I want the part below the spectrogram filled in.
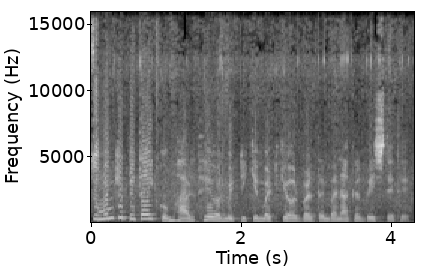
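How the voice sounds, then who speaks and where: A woman's voice: on the low side, lively intonation, normal speed, dark tone, a little hiss or hum. A woman narrator reading a scripted moral story.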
